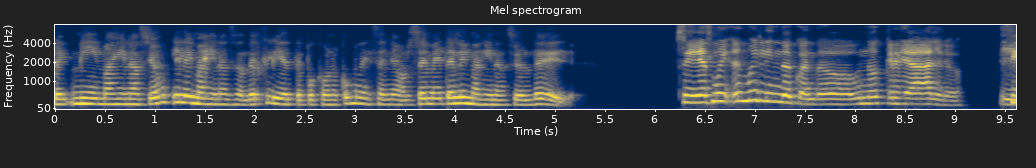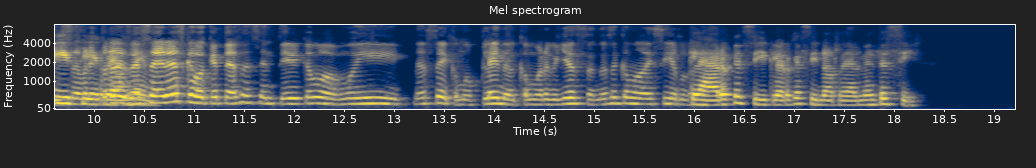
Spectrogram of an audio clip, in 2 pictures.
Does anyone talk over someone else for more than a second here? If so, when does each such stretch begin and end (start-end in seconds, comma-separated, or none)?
9.4-10.8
